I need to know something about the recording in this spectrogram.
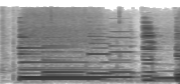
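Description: Jazz combo starting a tune: a chord rings out about a quarter of a second in and is held for more than a second, then fresh chords are struck near the end.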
